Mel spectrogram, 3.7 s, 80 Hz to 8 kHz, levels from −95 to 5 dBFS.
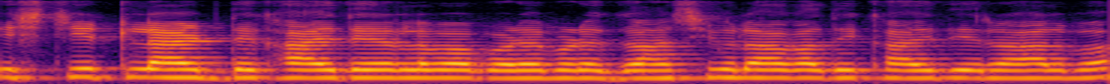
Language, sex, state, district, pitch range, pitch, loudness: Bhojpuri, female, Uttar Pradesh, Deoria, 230-240 Hz, 235 Hz, -15 LUFS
